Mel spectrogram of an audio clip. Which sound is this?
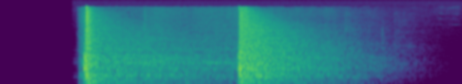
MITSUBISHI IMIEV electric car DOOR close
electric car DOOR close
electric, DOOR, car, close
